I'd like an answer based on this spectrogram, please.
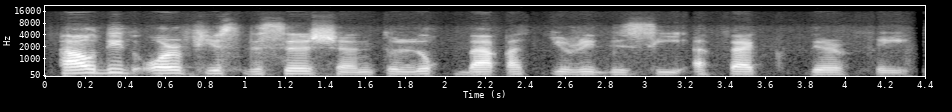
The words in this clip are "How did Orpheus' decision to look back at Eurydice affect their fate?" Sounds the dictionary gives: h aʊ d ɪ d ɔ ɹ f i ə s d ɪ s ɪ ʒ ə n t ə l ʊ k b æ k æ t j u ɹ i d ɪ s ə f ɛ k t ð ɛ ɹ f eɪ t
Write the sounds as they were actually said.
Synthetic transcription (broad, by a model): h aʊ d ɪ d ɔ ɹ f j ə s d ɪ s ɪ ʃ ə n t ə l ʊ k b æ k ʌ t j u ɹ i d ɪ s ə f ɛ k t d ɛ ɹ f eɪ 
